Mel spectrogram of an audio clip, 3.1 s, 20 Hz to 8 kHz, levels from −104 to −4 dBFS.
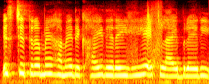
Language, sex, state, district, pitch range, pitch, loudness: Hindi, female, Chandigarh, Chandigarh, 235-270 Hz, 245 Hz, -15 LUFS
